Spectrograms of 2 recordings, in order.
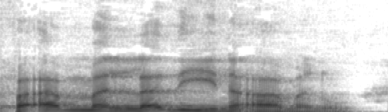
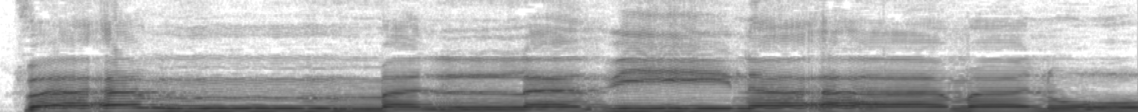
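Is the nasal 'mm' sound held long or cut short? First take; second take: cut short; held long. First: The nasal sound is cut short and rushed. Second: The nasal sound is held for two beats. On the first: The speaker calls it wrong. "Ramai orang baca begitu. ... Salah" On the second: The speaker calls it right. "didengungkan dua harakat"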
